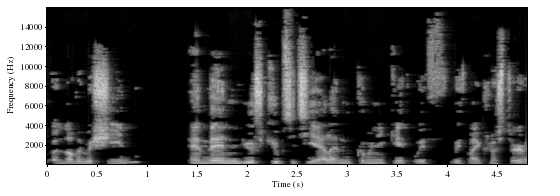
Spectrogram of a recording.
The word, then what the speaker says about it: kubectl: In French, when there is an abbreviation, we generally spell out all the letters one by one. So it's ingrained in my brain that I say kubectl. But you might hear that pronounced differently in other sources.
